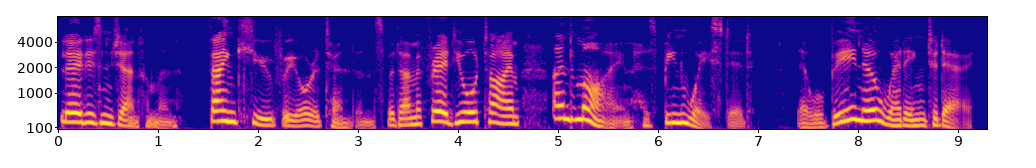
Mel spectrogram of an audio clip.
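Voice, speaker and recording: A woman voicing a bored, aloof male duke in an audiobook, with an indifferent, slow drawl. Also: fairly low pitch, wildly swooping pitch, gravelly, a little mellow, dry recording, exaggerated voice.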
